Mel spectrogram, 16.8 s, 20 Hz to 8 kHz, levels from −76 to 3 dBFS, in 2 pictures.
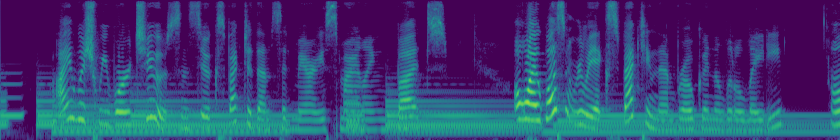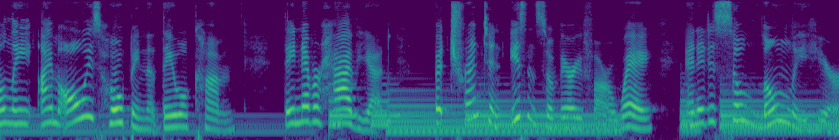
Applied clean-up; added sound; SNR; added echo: none; Piano; 7 dB; none.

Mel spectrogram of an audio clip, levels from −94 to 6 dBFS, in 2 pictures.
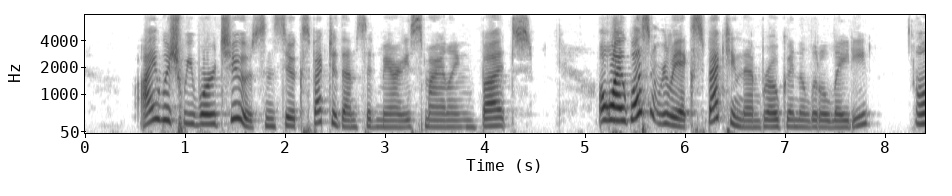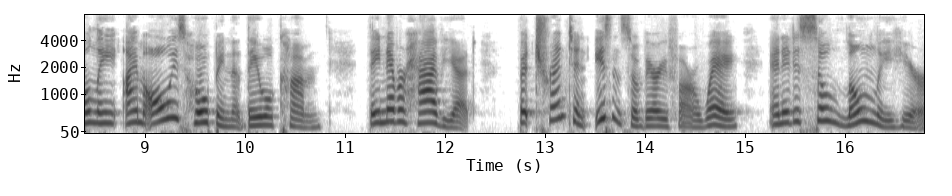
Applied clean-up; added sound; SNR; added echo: none; none; none; none.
